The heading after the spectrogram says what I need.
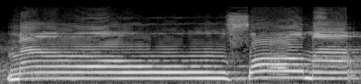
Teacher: Ketika kita melafazkan dengan hukum ikhfa tadi dengan cara membaca yang pertama yaitu tahiyah, persiapan, maka contohnya adalah man shoma, maka makhraj nun senantiasa berlalu menuju makhraj huruf shad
